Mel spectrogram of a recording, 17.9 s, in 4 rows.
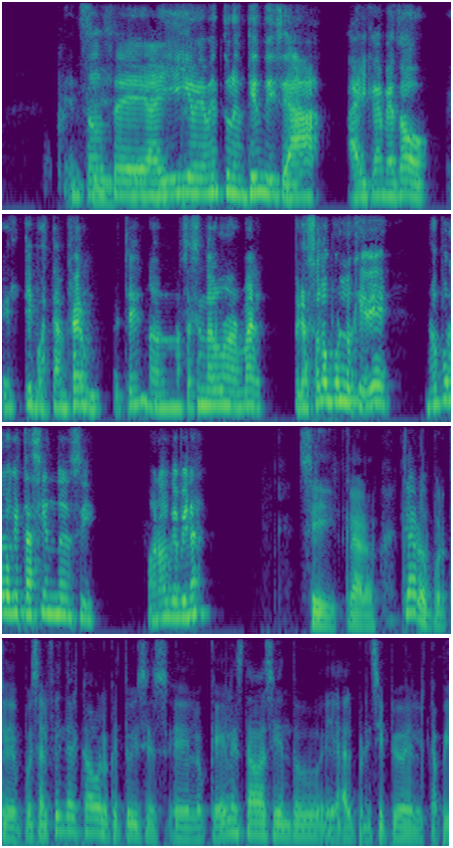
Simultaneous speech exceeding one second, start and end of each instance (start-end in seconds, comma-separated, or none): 0.8-2.0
